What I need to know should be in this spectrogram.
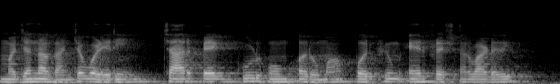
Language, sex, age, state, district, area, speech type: Goan Konkani, male, 18-30, Goa, Ponda, rural, read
